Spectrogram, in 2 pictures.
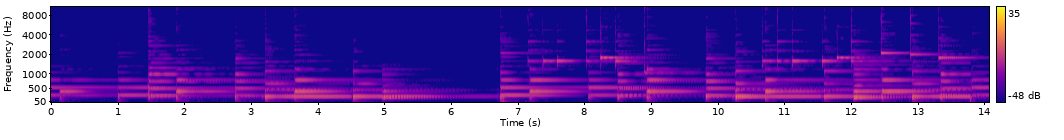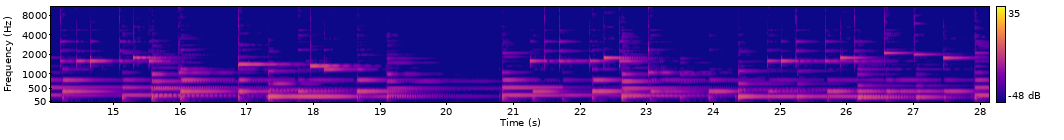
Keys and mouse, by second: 1.4 click, 1.7 BackSpace, 2.2 3, 3.5 click, 3.7 BackSpace, 4.4 4, 6.6 click, 7.1 BackSpace, 7.8 2, 9.2 click, 9.5 BackSpace, 10.0 3, 11.2 click, 11.4 BackSpace, 11.9 4, 12.9 click, 14.8 click, 16.5 click, 22.7 click, 25.5 click, 27.8 click.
